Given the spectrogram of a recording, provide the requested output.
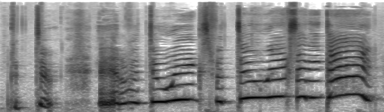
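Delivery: hammed-up sob over a pet dead in two weeks; mock crying. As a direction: ham up a breaking wail over the gerbil. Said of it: "sometimes I get a little emotional".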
